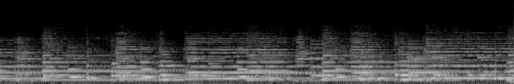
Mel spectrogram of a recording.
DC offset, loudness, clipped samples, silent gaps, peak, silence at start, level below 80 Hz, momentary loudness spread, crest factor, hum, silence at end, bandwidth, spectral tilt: under 0.1%; -22 LUFS; under 0.1%; none; -8 dBFS; 0 s; -52 dBFS; 4 LU; 14 dB; none; 0 s; 6.6 kHz; -8 dB/octave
